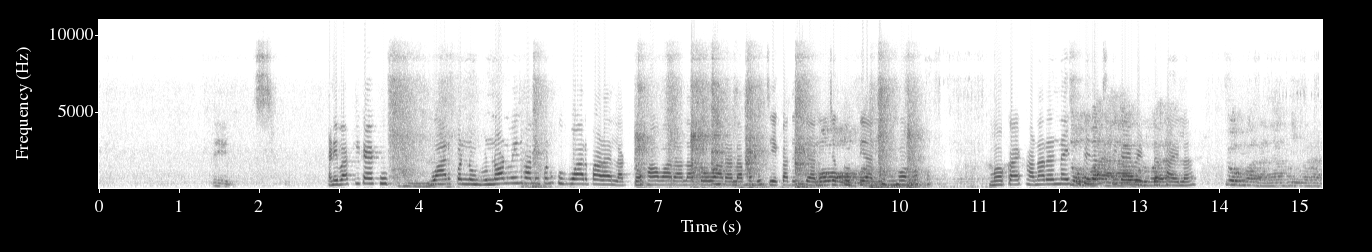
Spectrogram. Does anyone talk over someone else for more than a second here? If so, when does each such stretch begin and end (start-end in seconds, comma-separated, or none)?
12.1-13.4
